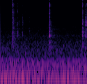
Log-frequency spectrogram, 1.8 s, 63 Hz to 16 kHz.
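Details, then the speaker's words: Vermeer BC1500 chipper: three crisp clicks over a low hum as the clutch engagement lever moves the sensor plunger; this faulty switch caused intermittent idle-downs like eco-idle, and the fix is replacing it. "so when you engage this clutch handle it moves this lever up you can hear the click"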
